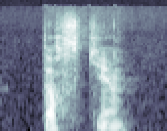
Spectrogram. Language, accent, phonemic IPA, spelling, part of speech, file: French, France, /taʁ.skjɛ̃/, tarskien, adjective, LL-Q150 (fra)-tarskien.wav
- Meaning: Tarskian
